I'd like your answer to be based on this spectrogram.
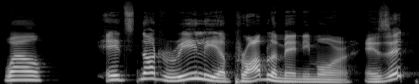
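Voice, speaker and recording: A storybook reader voicing a worried, exasperated little rabbit, protesting with expressive emphasis. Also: mid-range voice, slow, clear, resonant tone. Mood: urgent, eager.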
